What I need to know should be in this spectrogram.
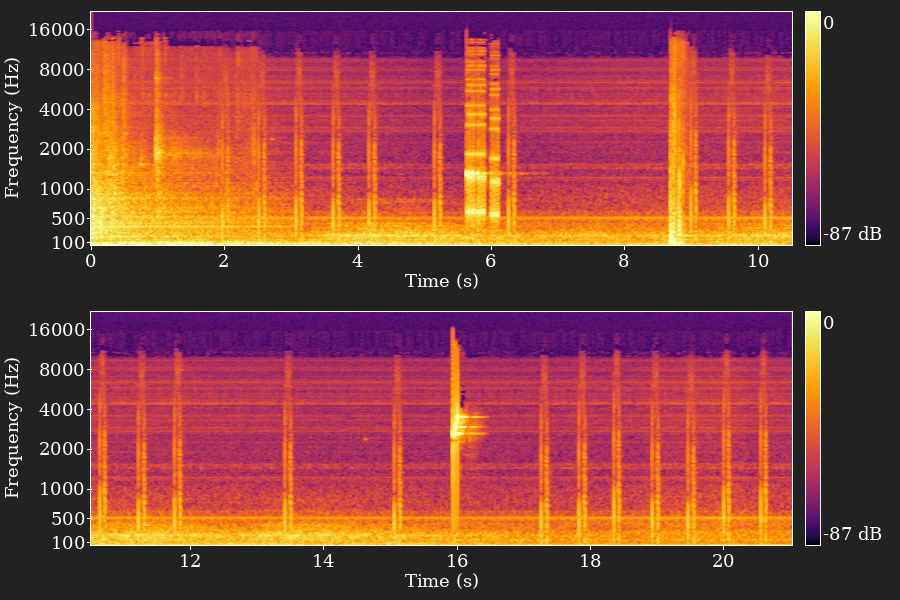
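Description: Footsteps tread steadily on a wooden floor.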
